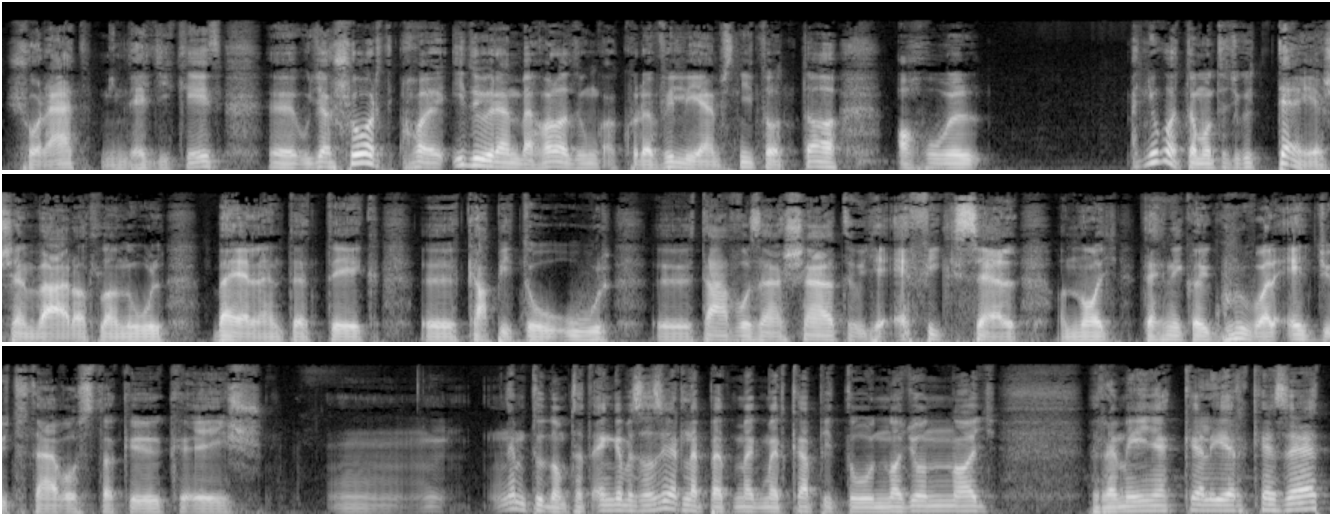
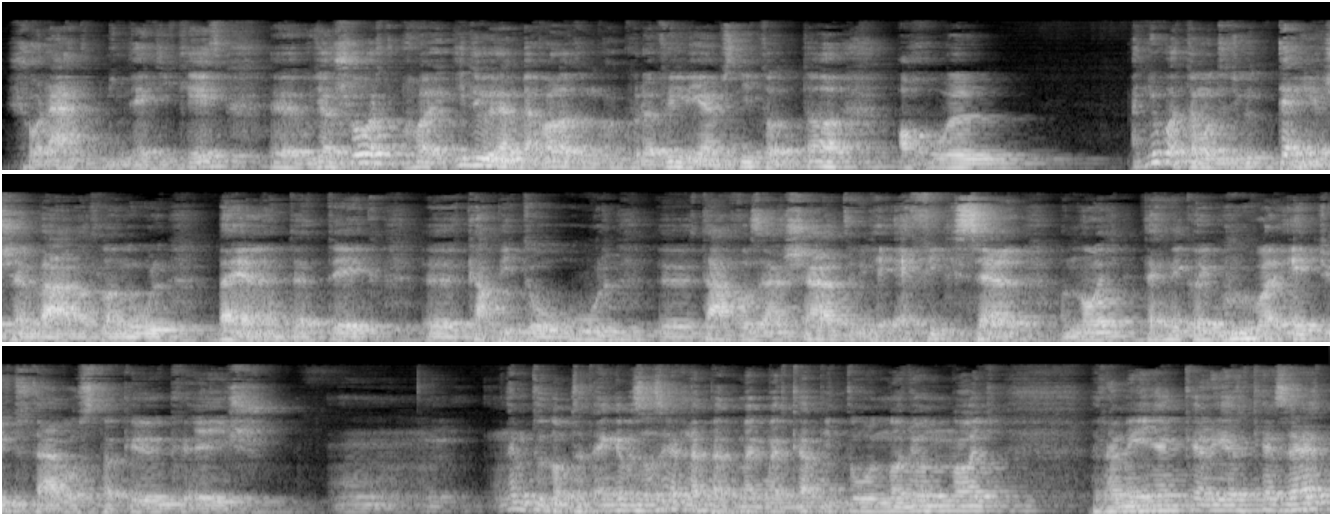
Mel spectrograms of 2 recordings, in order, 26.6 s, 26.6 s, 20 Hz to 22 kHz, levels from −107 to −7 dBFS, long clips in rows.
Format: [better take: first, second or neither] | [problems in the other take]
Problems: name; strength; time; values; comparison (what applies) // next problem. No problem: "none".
first | off-mic speech; far // room echo; noticeable; dies away in 0.7 s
